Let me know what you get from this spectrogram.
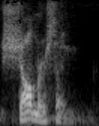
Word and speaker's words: Hjalmarsson: All right, I give half credit to the both of them, but the last name is actually pronounced Hjalmarsson.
